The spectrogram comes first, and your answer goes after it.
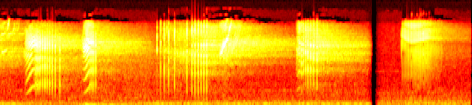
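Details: Dolphins heard underwater give quick downward-sweeping chirps, dense rattling click trains, and a final smeared buzzy burst, each sound separated by short quiet gaps.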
